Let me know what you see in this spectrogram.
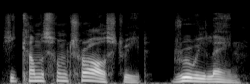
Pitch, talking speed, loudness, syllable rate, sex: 135 Hz, 170 wpm, -17 LUFS, 4.6 syllables/s, male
